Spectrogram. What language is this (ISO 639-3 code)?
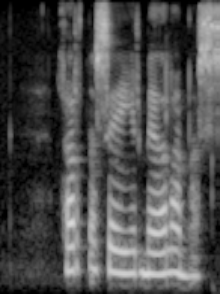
isl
